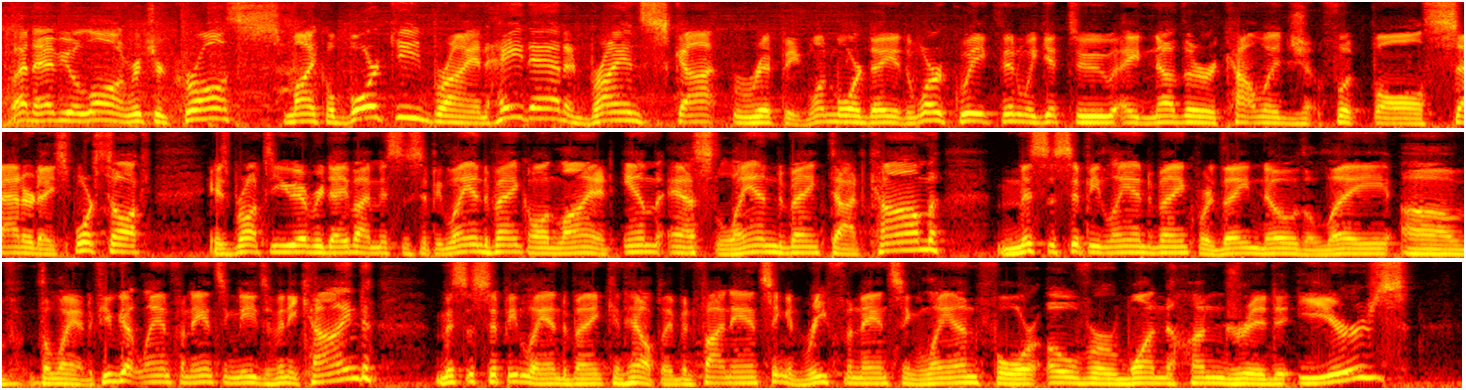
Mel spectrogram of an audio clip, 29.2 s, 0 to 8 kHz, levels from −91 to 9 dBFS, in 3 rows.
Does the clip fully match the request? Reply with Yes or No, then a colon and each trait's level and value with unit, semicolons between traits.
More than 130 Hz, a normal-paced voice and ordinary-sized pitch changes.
Yes: medium, 140 Hz; average, 165 wpm; average, 4.6 semitones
